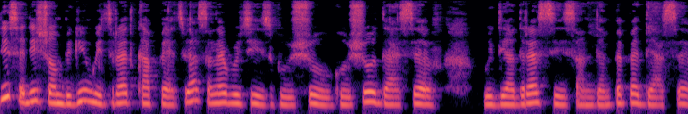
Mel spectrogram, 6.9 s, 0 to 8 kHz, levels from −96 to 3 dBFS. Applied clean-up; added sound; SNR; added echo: neural mask model Resemble Enhance denoiser.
